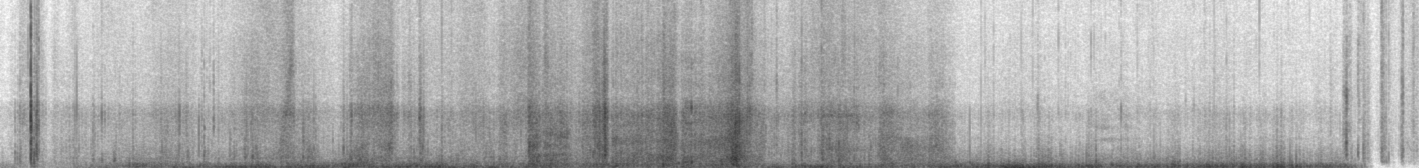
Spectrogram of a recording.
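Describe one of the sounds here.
A campfire crackles and roars outdoors.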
